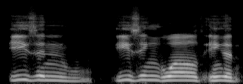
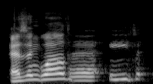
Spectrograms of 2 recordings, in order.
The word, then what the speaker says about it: Easingwold: Chicagoan in Easingwold, England. Whoa! Wait, how do you say that, Chris? Easingwold? What's that? Easingwold?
